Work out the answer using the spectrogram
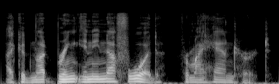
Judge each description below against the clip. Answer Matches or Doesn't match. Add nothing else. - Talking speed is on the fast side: Matches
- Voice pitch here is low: Matches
